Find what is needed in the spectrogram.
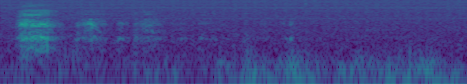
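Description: Rhodesian Ridgeback letting out a short, high-pitched whine at the start, followed by a couple of fainter ones: the dog is worked up over a rabbit it has been led to believe is in an old irrigation pipe.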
